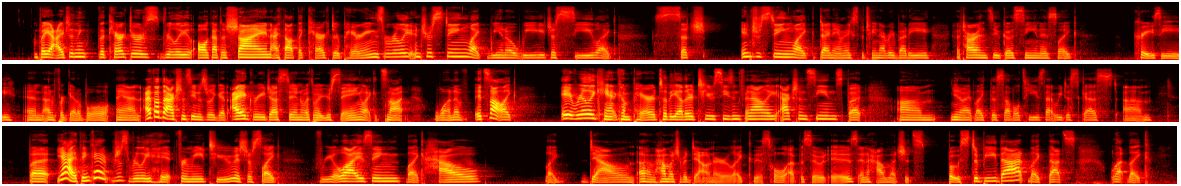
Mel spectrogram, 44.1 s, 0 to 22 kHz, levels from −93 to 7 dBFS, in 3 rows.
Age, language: 20-39, English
